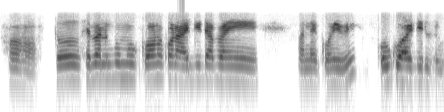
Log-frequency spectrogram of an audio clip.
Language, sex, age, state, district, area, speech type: Odia, male, 45-60, Odisha, Bhadrak, rural, conversation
